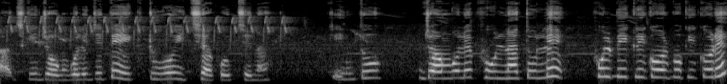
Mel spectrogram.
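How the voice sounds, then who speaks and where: A woman's voice: high voice, steady tone, slow. A woman voicing a poor, dutiful young village flower-seller, worried and earnest, in a fairy-tale cartoon. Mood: weary, unwell. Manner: plaintive, earnest.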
